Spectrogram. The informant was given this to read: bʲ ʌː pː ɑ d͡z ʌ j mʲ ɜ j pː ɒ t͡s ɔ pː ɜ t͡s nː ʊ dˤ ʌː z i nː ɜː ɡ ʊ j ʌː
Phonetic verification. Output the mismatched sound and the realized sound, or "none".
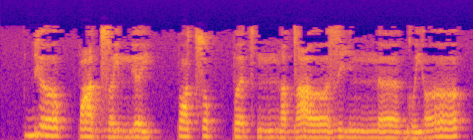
none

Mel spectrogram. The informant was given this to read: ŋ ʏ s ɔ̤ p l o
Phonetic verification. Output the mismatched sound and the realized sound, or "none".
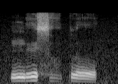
none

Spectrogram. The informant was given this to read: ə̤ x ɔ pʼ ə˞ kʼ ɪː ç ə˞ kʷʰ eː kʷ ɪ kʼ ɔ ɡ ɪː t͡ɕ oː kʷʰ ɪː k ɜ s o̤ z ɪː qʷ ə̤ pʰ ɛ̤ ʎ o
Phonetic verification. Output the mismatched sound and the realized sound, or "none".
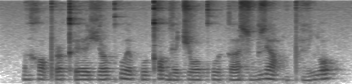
none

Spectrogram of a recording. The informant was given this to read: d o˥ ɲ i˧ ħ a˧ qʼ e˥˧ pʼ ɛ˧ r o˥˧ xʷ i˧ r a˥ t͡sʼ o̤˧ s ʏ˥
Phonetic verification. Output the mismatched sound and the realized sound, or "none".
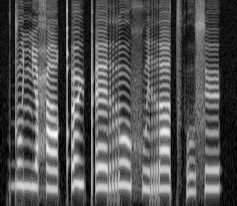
e˥˧ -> y˥˧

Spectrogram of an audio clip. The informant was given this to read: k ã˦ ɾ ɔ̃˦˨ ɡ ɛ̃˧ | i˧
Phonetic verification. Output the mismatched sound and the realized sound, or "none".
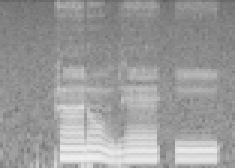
none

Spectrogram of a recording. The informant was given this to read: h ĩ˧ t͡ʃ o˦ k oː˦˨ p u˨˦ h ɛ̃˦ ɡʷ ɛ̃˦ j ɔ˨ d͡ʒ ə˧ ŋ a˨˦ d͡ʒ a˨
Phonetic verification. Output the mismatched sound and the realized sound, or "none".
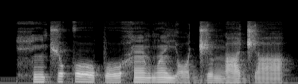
u˨˦ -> o˨˦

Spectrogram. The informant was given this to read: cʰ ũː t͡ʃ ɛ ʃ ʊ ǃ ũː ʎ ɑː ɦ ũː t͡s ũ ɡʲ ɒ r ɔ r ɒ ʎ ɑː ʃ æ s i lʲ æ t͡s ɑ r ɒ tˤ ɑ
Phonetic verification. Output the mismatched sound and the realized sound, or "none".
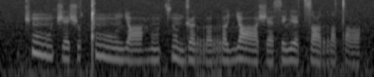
i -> ɪ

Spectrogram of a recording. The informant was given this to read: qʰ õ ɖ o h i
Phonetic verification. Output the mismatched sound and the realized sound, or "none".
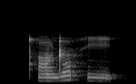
none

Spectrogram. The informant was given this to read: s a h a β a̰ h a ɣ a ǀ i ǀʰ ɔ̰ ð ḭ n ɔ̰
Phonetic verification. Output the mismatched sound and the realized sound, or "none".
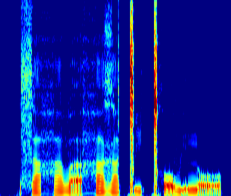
ð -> β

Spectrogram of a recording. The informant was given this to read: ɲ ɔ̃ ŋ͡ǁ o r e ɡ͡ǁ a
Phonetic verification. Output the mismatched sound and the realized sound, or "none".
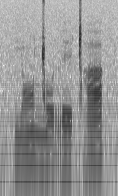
ɲ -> j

